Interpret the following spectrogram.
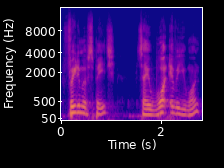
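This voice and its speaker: A man co-hosting a podcast, speaking earnestly and reflectively in casual chat, slowing down to stress his points. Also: fairly high pitch, a little mellow. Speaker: podcast co-host.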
